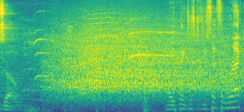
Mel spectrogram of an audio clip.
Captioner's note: crowd cheers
